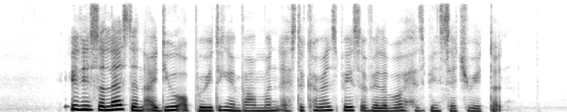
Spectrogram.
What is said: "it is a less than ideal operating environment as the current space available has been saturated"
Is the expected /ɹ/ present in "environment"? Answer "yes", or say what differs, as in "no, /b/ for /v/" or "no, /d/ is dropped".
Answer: no, /ɹ/ is dropped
